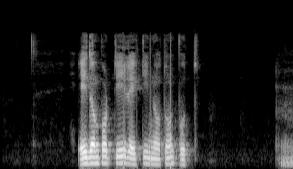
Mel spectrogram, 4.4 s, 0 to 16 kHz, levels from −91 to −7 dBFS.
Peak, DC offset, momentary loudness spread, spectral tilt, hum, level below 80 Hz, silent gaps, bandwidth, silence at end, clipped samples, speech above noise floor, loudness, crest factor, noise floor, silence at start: -2 dBFS; under 0.1%; 12 LU; -7.5 dB/octave; none; -52 dBFS; none; 7.8 kHz; 0 s; under 0.1%; 57 dB; -19 LUFS; 20 dB; -75 dBFS; 1.2 s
